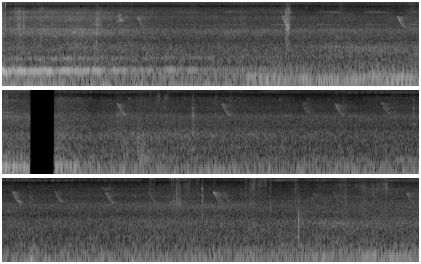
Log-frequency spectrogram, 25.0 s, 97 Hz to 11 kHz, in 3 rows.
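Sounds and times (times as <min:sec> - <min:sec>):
low traffic rumble: 0:00.0 - 0:25.0
bird chirps: 0:04.4 - 0:08.8.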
